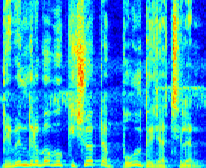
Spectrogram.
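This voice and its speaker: A man acting a detective's puzzled, admiring friend who narrates a mystery audio story in an expressive, suspenseful way. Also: high voice, fast, husky, heavily acted. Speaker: narrator and sidekick character. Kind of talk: dramatized first-person audio story narration. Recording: music behind the voice. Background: music.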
